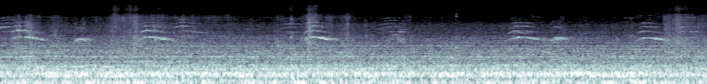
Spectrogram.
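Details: Rescued kittens, a yellow one running for food while a black one starts treatment; thin high kitten meows, short and rising-falling, repeat about every second or two over a steady low rumble of background noise.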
